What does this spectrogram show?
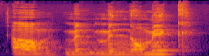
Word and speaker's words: mnemonic: I'm going to put mild, mnemonic induced lucid dream. I can't pronounce the M. Mnemonic.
